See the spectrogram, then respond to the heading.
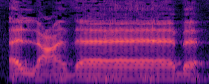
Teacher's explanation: Azab, hujung lidah di hujung gigi atas. Hujung lidah di hujung gigi atas.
